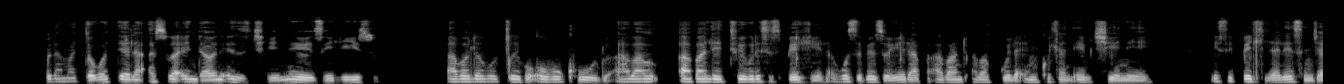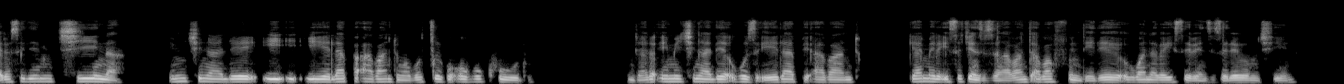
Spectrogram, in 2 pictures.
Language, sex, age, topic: North Ndebele, male, 36-49, health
